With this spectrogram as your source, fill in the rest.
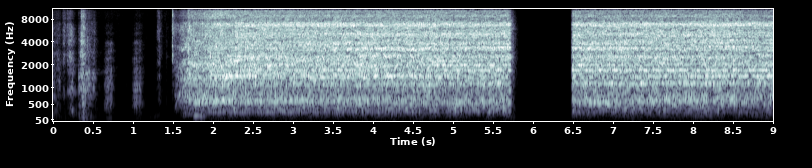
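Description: A hair dryer blowing on tinsel applied to a painted envelope, a steady loud rushing whoosh that cuts out briefly and restarts, preceded by a few short taps and bumps.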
